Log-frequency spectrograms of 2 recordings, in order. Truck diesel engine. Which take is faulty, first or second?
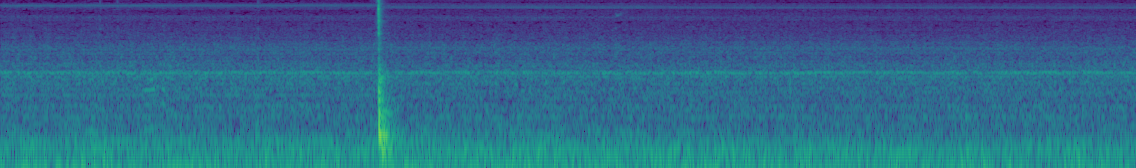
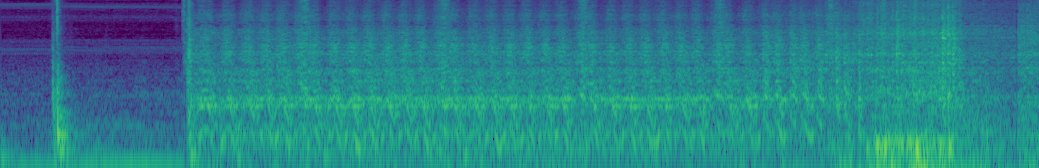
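second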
